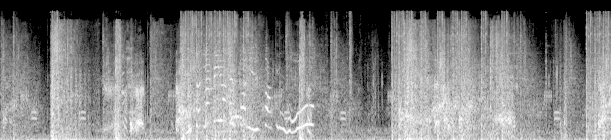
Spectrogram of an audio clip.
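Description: Gunfire bursts loudly and rapidly.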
